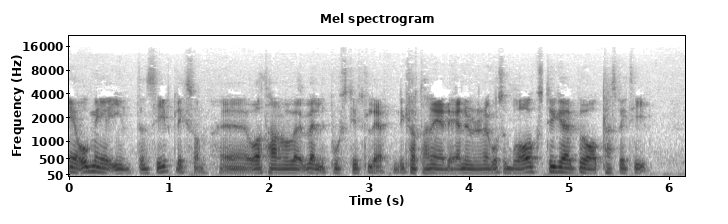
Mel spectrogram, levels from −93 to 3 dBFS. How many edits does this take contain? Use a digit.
1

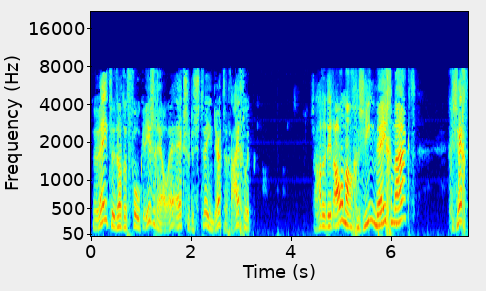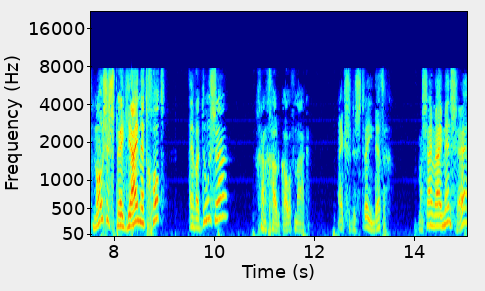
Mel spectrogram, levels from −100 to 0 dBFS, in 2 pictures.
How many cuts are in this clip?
0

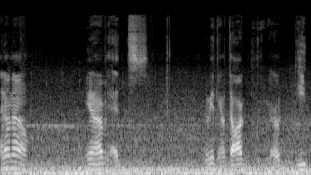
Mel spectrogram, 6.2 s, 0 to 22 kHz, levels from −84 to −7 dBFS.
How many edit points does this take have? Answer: 2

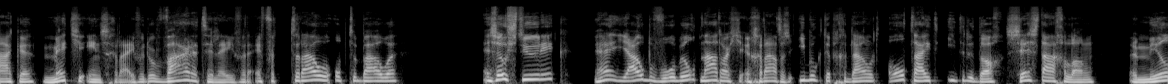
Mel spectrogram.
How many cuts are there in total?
0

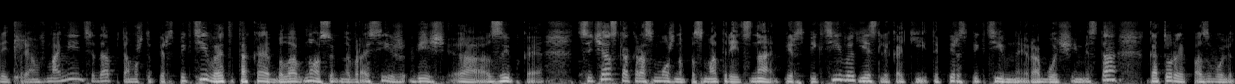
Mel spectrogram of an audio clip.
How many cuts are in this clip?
2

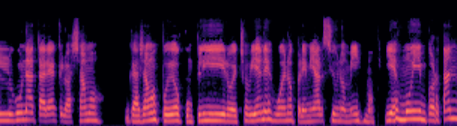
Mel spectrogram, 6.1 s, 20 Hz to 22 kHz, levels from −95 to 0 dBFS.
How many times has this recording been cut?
1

